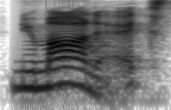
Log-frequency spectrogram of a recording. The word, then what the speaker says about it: mnemonics: You have a number of mnemonics that you've set up in the book.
